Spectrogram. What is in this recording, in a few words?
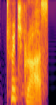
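"twitch grass", Indian English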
